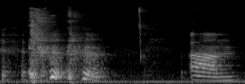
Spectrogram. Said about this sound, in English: Oh my god, I'm gonna start coughing.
